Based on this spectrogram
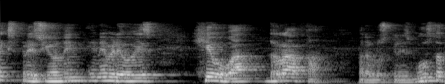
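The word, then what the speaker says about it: Rapha: tu sanador esa expresión en hebreo es jehová rafa para los que les gusta tomar apuntes s rafa se escribe r ap h como rapa con la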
